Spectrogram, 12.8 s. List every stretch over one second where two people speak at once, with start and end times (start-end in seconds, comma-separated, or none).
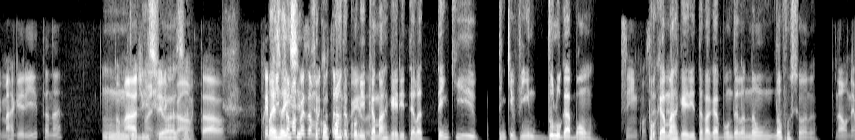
1.6-2.9, 4.0-5.7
